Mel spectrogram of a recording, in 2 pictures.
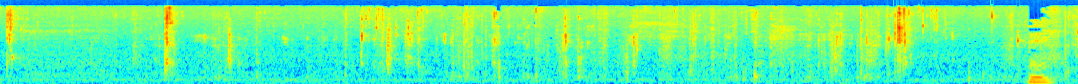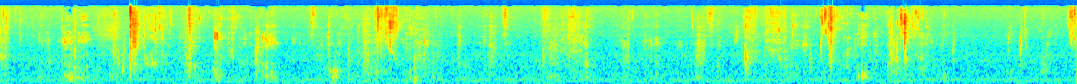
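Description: Close-miked chewing of galbi (Korean short-rib meat): many small wet clicks and smacks of the mouth, with a short hummed 'mm' about eight seconds in.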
